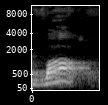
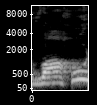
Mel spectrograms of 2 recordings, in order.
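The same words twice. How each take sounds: First: ਵਾਹ as one long syllable, "vaa"; correct pronunciation. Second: ਵਾਹੋ as "vaa-ho"; ਵਾਹੋ in two quick syllables; wrong pronunciation. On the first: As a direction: say ਵਾਹ with the final u silent. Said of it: "ਇਹ ਸ਼ਬਦ ਹੈ ਵਾਹ". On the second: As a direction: say ਵਾਹੋ with a sounded o at the end. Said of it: "ਵਾਹੋ ਨਹੀਂ pronounce ਕਰਨਾ". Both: Shown as a demonstration.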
